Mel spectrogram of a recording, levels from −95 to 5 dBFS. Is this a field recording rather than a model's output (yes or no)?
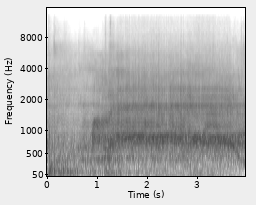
no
